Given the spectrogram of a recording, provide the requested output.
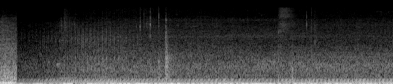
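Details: Honda wagon after B16 transmission swap and exhaust leak repair, cruising about 65 mph at 3,500 rpm: smooth even low drone, no ticking or puffing from the header; exhaust sealed and quiet. Normal exhaust note.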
